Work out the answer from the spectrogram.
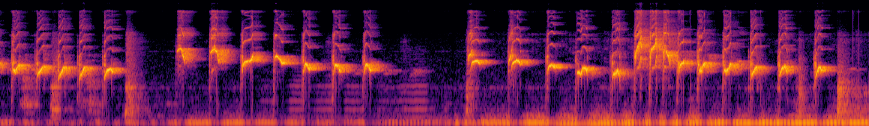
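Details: Green leafbird song used to bait untrained birds into calling: repeated bursts of downslurred whistles, short breaks between phrases, building to a busy, overlapping flurry near the end, with steady low hum behind.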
